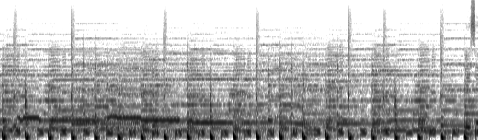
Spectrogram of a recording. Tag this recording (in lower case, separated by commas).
music, soul music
